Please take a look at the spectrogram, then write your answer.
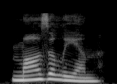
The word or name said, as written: mausoleum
